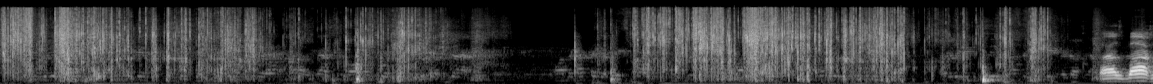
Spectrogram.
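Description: Plastic wrapping crinkles and rustles loudly up close.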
